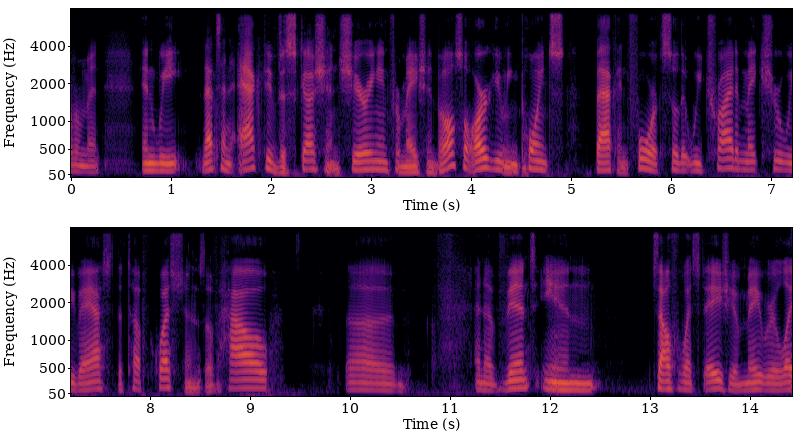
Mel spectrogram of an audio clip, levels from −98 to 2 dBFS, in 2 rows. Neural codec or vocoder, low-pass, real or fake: codec, 16 kHz in and 24 kHz out, 0.9 kbps, LongCat-Audio-Codec, four codebook decoder; 7.2 kHz; fake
